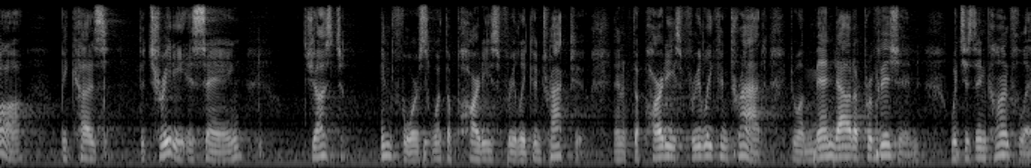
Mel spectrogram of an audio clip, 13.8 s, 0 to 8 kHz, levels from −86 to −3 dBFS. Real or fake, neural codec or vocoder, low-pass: real; none; 7.2 kHz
